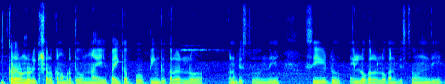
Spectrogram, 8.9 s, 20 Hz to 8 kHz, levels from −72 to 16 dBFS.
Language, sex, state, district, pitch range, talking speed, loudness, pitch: Telugu, male, Telangana, Hyderabad, 90-100 Hz, 115 wpm, -26 LUFS, 95 Hz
